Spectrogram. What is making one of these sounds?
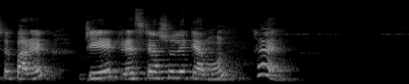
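A woman speaks animatedly, close by.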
